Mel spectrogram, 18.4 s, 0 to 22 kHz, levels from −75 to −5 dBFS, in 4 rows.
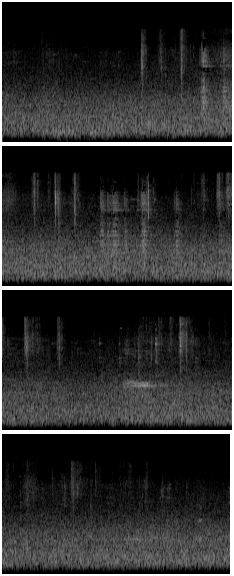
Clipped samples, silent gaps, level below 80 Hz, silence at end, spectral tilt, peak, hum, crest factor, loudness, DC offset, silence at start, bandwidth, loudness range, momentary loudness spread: under 0.1%; none; -84 dBFS; 0 s; -2 dB/octave; -10 dBFS; none; 30 dB; -39 LUFS; under 0.1%; 0 s; 11.5 kHz; 4 LU; 7 LU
